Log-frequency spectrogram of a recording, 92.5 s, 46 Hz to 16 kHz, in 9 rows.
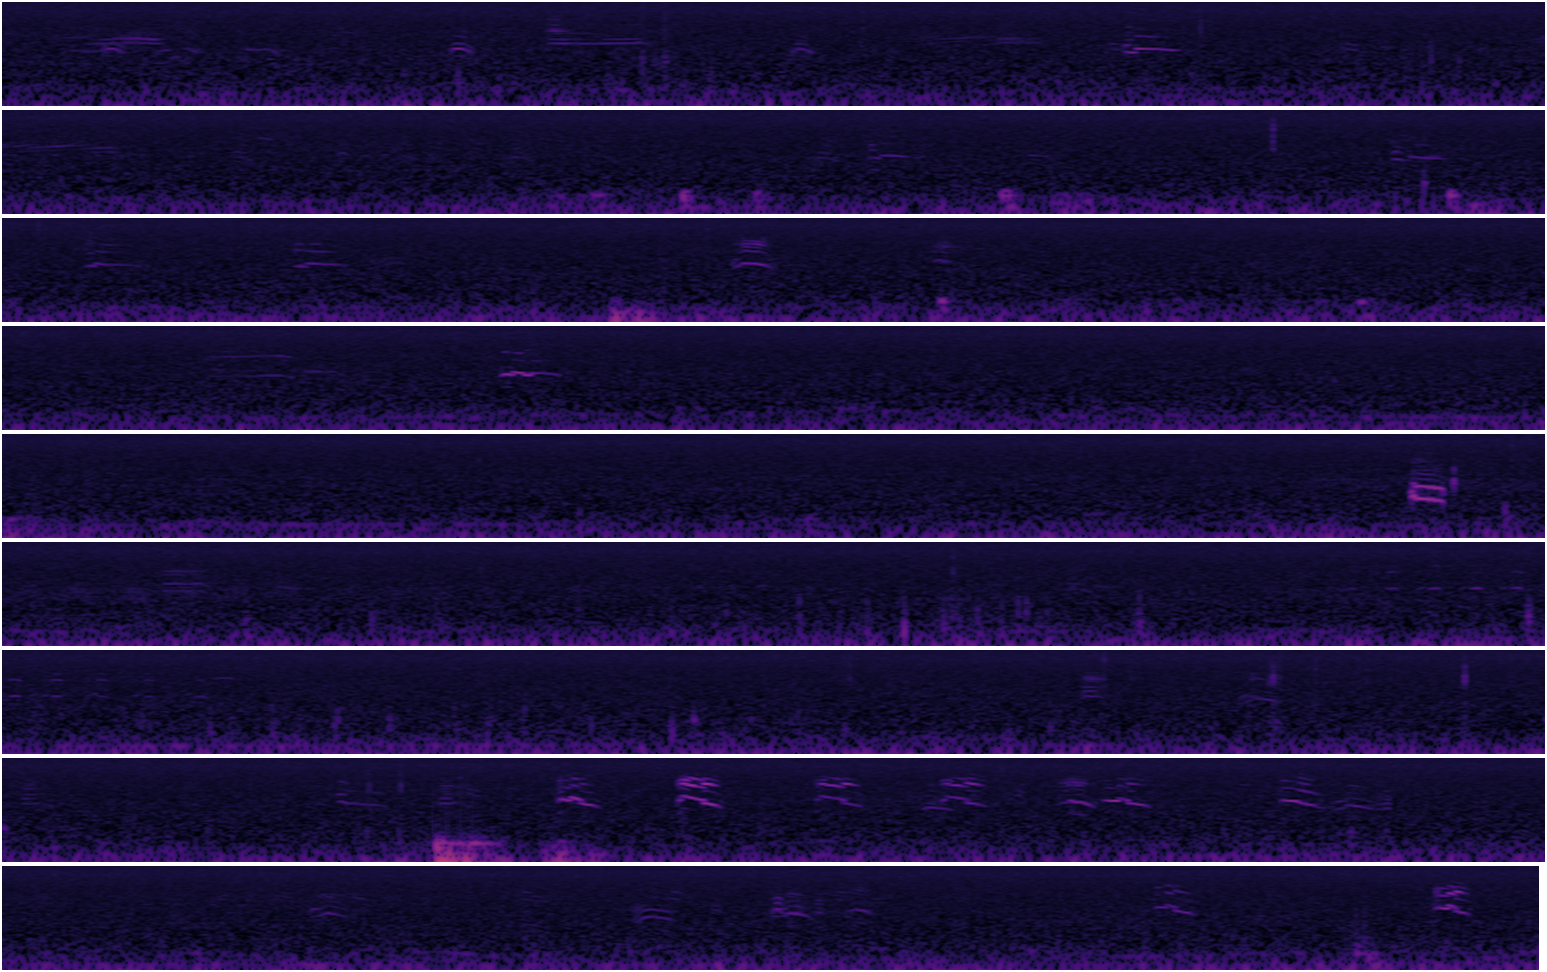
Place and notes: Marloes and St. Brides, UK - european storm petrel ...
Skokholm Island Bird Observatory ... storm petrels ... quiet calls and purrings ... lots of space between the calls ... open lavaliers clipped to sandwich box on top of a bag ... clear calm evening ...
Haverfordwest, UK, 16 May 2016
